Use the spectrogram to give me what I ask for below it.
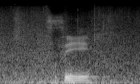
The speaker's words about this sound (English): it really is raining pretty hard out there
